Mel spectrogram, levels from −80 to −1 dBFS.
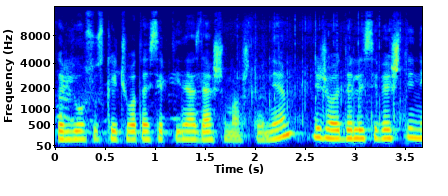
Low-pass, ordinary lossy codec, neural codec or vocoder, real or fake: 14.4 kHz; MP3, 64 kbps; none; real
